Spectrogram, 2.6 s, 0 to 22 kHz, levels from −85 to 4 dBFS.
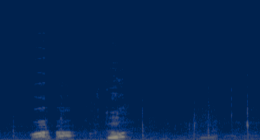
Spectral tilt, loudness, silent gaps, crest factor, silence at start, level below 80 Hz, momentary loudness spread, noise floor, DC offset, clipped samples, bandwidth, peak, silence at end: -5 dB/octave; -45 LUFS; none; 20 dB; 0.3 s; -84 dBFS; 22 LU; -69 dBFS; under 0.1%; under 0.1%; 18 kHz; -28 dBFS; 0.45 s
